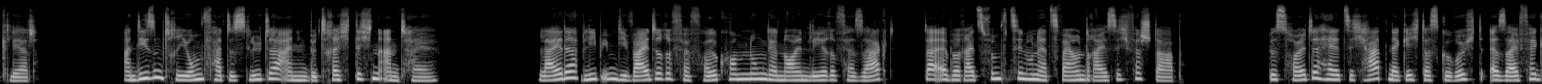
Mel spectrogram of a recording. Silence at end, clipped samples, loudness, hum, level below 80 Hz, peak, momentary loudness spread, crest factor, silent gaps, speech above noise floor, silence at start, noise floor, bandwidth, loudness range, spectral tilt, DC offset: 0 s; under 0.1%; -21 LUFS; none; -74 dBFS; -2 dBFS; 7 LU; 20 dB; 0.46-1.21 s, 4.42-5.36 s, 8.99-9.21 s, 11.89-12.60 s; over 69 dB; 0.05 s; under -90 dBFS; 17 kHz; 3 LU; -3.5 dB/octave; under 0.1%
